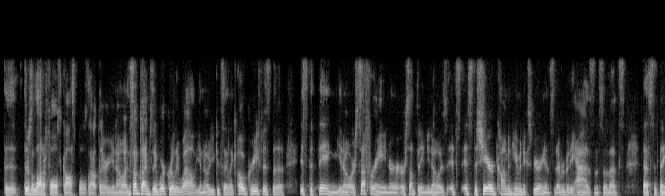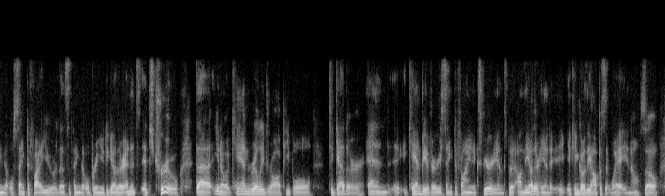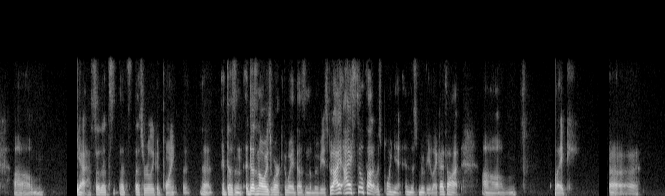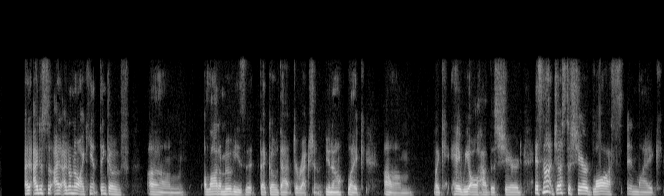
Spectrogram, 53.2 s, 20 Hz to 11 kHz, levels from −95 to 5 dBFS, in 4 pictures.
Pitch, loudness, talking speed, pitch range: 130 Hz, -19 LUFS, 210 wpm, 120-145 Hz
